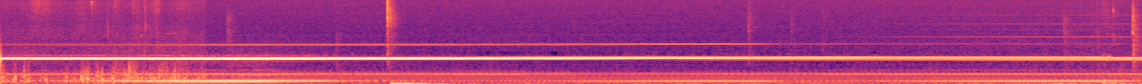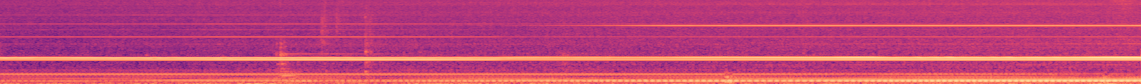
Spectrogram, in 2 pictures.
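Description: Experimental drone from an electric guitar, distortion pedal and mixer rig: a steady high pure tone held over a low hum that swells and grows louder near the end. A brief crackle about five seconds in, and a few faint clicks.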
